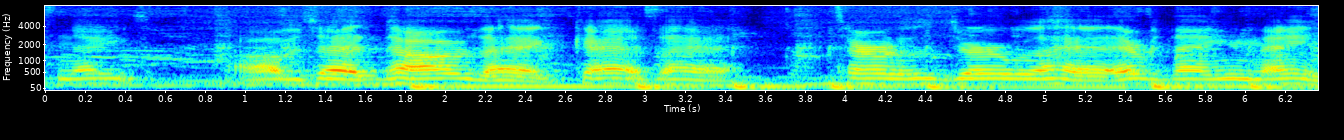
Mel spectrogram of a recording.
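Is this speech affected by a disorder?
Yes: Duchenne muscular dystrophy; diagnosed by calf muscle biopsy.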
